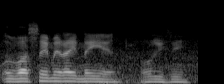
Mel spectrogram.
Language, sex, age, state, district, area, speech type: Dogri, male, 18-30, Jammu and Kashmir, Jammu, urban, spontaneous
